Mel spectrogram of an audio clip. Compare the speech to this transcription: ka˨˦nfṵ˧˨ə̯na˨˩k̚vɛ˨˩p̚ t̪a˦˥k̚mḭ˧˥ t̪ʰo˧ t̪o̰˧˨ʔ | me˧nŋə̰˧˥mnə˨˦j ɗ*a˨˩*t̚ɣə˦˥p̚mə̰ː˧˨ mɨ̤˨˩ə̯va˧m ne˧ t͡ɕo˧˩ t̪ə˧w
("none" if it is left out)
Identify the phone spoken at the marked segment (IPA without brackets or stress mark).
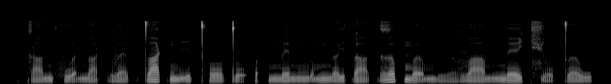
a˨˩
